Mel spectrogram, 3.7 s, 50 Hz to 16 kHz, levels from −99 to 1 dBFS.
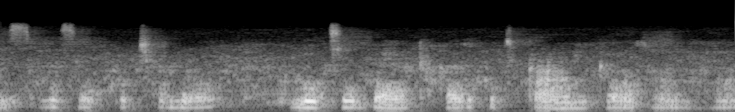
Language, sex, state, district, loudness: Hindi, female, Chandigarh, Chandigarh, -20 LUFS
